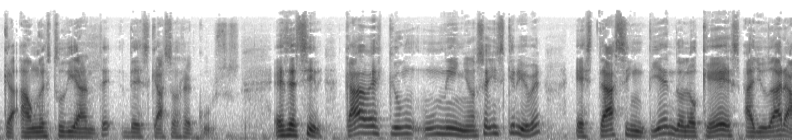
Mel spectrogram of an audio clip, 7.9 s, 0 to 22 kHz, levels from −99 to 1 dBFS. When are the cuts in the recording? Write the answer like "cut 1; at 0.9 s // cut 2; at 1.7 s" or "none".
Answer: none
